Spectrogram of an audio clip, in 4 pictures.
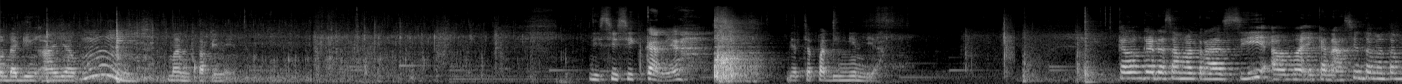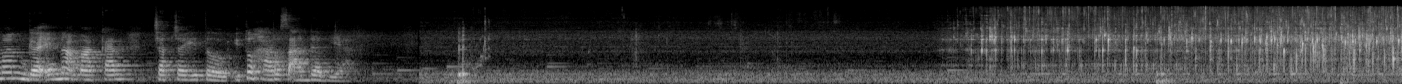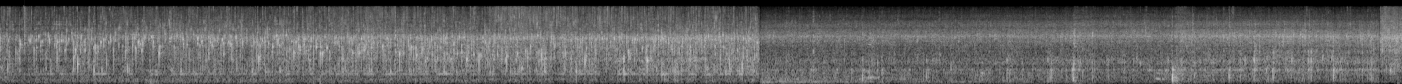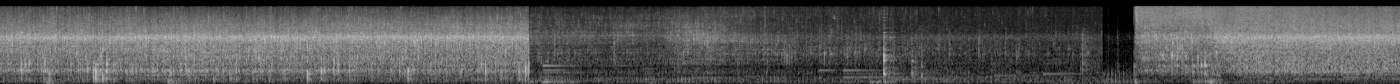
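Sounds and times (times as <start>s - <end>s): food deep-frying in oil: 0.0s - 4.9s, 23.4s - 52.8s, 53.4s - 56.0s.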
